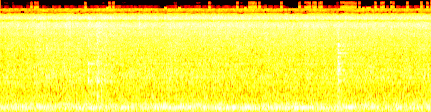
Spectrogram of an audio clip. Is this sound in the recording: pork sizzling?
yes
